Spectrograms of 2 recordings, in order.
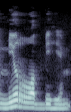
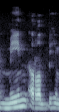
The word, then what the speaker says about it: من ربهم: এরপর হচ্ছে মির রব্বিহিম, আপনি যেটা মিন রব্বিহিম বলেন এই নুনটা লেখায় আসছে কিন্তু এটা পড়ায় আসবে না, কারণ সাকিনওয়ালা হরফের পরে যদি তাসদিদওয়ালা হরফ থাকে তাহলে সেই সাকিনওয়ালা হরফটা উচ্চারণে আসবে না, শুধু লেখায় আসবে।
